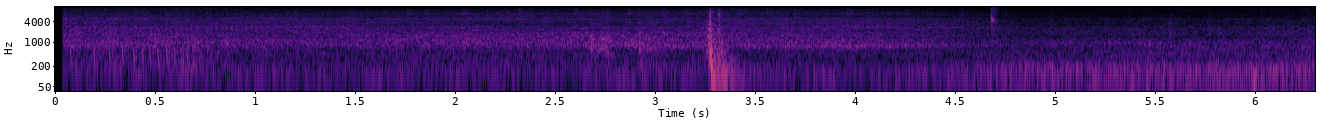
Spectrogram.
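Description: Steady rumble and hiss of a motor vehicle outdoors, with one loud, sharp knock about three seconds in.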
